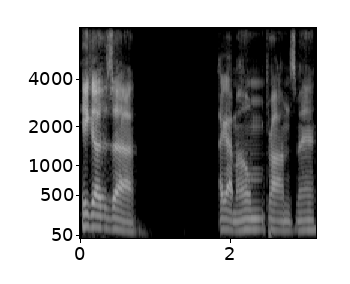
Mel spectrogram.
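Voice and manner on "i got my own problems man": straight-faced, low, deadpan delivery. Retelling a heckler's line from a comedy show: imitating a deadpan delivery. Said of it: "I'm gonna try to say it with a straight face".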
